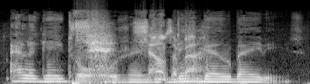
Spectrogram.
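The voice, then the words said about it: Put-on Australian accent. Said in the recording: “How about Australian, mate?”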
